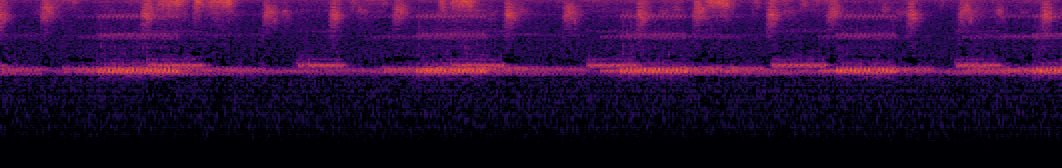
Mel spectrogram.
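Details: Night crickets in summer grass in Bulgaria keep up a continuous shrill trill that shifts slightly in pitch, while higher insect buzzes flare up in short bursts every second or so over a quiet background.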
